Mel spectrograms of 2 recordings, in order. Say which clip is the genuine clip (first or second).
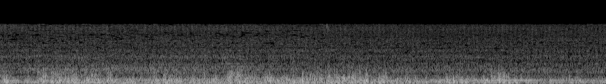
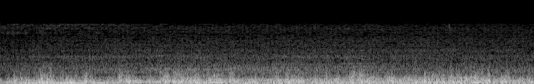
second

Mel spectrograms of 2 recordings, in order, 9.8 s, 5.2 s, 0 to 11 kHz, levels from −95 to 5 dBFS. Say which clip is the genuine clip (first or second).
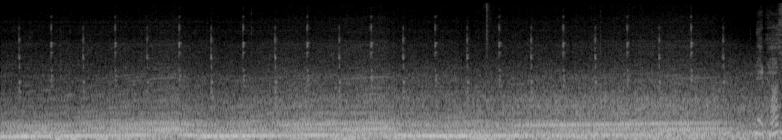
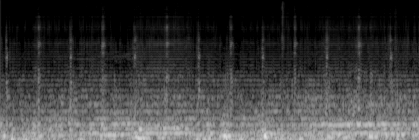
first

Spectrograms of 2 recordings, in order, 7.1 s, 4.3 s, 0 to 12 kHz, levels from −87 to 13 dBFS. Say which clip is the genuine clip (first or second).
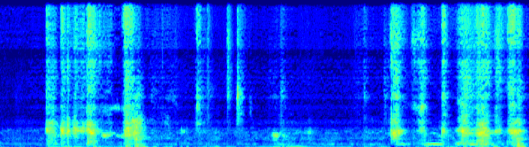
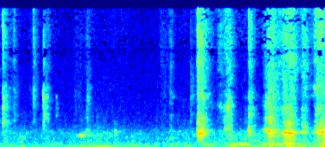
second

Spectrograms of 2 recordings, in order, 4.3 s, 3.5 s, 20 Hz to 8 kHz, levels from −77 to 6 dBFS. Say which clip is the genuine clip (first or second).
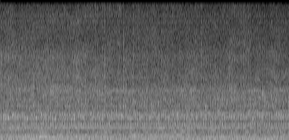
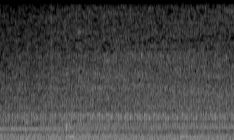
second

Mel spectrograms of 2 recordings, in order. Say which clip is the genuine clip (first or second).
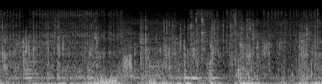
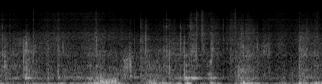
first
